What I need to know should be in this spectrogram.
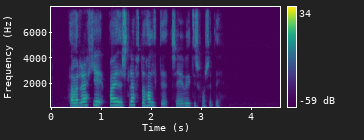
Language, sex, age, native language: Icelandic, female, 20-29, Icelandic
